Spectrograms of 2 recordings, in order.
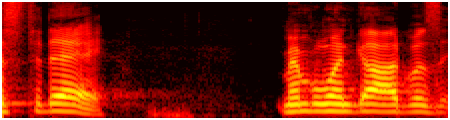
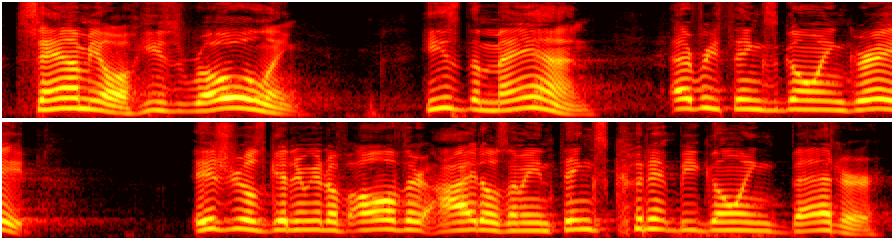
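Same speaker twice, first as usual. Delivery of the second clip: excited storytelling; 5 semitones higher, 4 dB louder than usual. A narrator's reading. Samuel's success told excitedly.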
